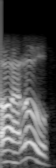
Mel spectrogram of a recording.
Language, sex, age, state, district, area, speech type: Assamese, male, 30-45, Assam, Charaideo, urban, conversation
